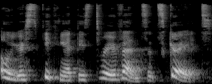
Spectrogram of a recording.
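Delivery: Italian accent, slightly high pitch. Reacting to a guest's speaking events, sounding Italian. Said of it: "I sounded Italian right there".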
